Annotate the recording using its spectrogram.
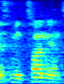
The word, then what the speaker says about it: Smithsonian: Smithsonian, sí.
